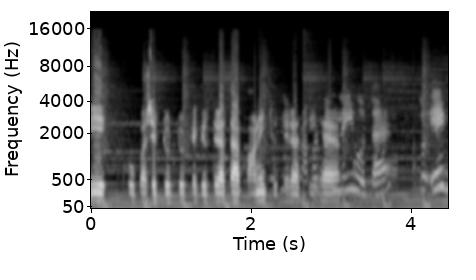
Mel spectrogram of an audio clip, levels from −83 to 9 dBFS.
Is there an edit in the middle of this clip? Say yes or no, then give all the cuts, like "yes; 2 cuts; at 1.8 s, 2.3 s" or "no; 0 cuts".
yes; 1 cut; at 3.3 s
